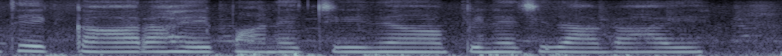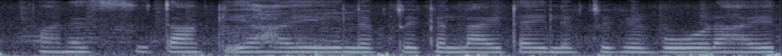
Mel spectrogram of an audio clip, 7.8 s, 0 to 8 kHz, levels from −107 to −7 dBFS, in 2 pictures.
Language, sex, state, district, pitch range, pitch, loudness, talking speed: Marathi, female, Maharashtra, Solapur, 235-245 Hz, 240 Hz, -46 LUFS, 125 wpm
